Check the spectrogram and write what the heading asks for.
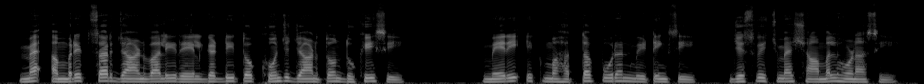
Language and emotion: Punjabi, sad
